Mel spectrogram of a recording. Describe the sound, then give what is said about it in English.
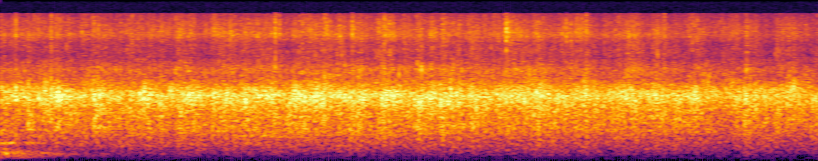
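Steady applause from an audience, many hands clapping continuously at an even level for several seconds with no voices over it. “You're clapping.”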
